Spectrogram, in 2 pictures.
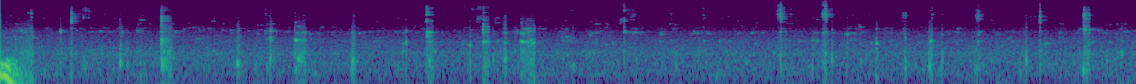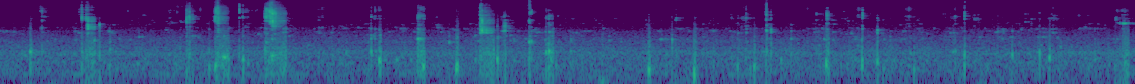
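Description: Close-miked chewing of fried rice and fish: scattered short wet clicks and smacks of the mouth working, with an occasional crunch.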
